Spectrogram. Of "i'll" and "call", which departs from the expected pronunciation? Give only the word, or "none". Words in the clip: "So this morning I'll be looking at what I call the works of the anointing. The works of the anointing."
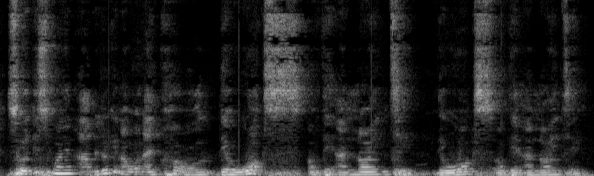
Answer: none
